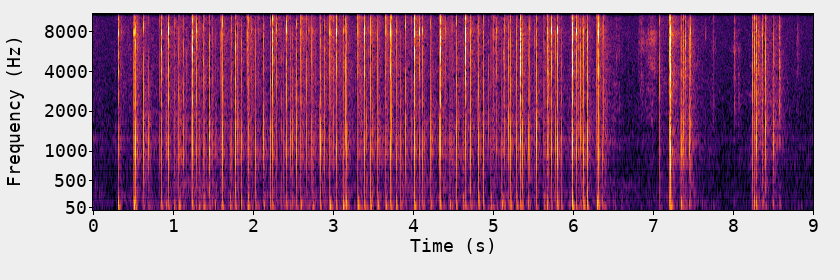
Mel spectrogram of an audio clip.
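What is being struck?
Thin flexible plastic sheet.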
